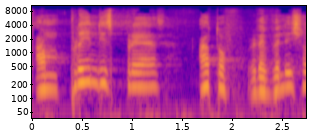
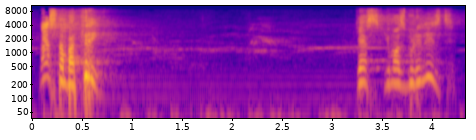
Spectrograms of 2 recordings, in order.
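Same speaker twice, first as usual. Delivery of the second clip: preaching at full force; 10 dB louder than usual. Real, not acted. Calling out deliverance.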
